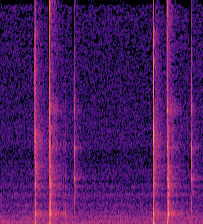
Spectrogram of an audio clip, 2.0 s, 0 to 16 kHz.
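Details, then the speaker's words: AllSun EM276 fuel injector tester in mode one, single 250 ms pulse: the tester button clicks, then the injector gives one crisp tick as it fires, a normal fuel injector click. "so to operate the tool you just press and release the button you don't have to hold it down and first you'll hear the button clicking and then you'll hear the"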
